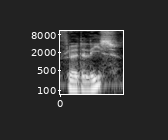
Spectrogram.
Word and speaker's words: fleur-de-lis: It's okay to get it over that fleur-de-lis. Again, I've been corrected on my pronunciation, so I hope I'm finally doing it right. Fleur-de-lis, because you really pronounce a hard S.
